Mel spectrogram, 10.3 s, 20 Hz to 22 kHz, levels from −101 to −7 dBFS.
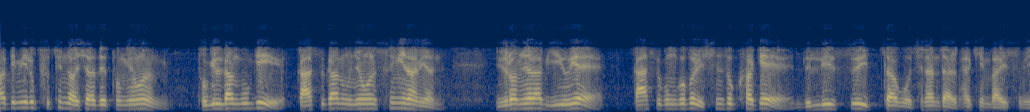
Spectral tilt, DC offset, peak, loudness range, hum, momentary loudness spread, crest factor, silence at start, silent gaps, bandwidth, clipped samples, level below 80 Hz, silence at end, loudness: -6 dB/octave; under 0.1%; -18 dBFS; 2 LU; none; 8 LU; 20 dB; 0 s; none; 5.4 kHz; under 0.1%; -88 dBFS; 0 s; -36 LUFS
